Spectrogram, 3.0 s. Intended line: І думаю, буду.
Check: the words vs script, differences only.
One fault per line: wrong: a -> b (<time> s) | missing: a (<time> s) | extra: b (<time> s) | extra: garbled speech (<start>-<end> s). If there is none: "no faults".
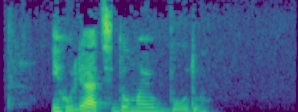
extra: гуляць (0.7 s)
